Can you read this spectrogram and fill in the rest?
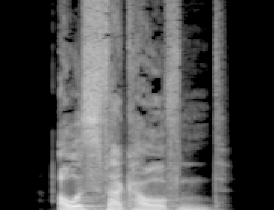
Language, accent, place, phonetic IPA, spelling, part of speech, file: German, Germany, Berlin, [ˈaʊ̯sfɛɐ̯ˌkaʊ̯fn̩t], ausverkaufend, verb, De-ausverkaufend.ogg
- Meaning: present participle of ausverkaufen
